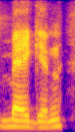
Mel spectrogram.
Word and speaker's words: M3GAN: uh Meg which is with the three uh pronounced Megan is a 2022 American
